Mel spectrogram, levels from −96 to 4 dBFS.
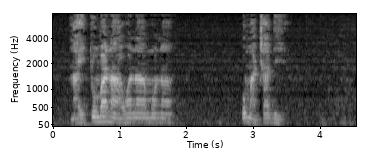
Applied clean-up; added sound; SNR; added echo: none; none; none; reverberation time 0.2 s.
